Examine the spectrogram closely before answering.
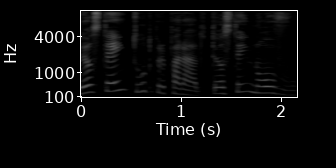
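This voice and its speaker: Lively intonation comes through in a very clean recording with a silent background. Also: woman. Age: 50s. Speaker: podcast guest sharing faith testimony. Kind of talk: testimony.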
